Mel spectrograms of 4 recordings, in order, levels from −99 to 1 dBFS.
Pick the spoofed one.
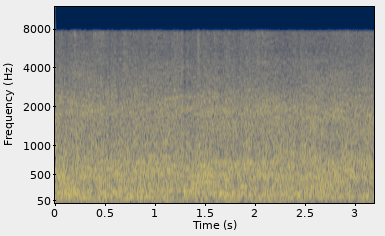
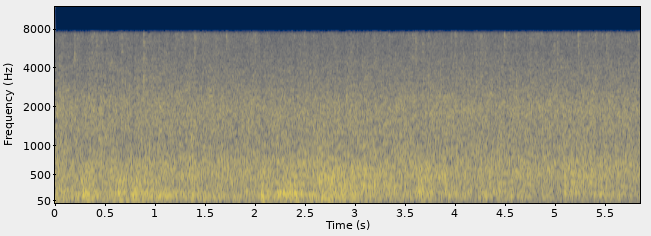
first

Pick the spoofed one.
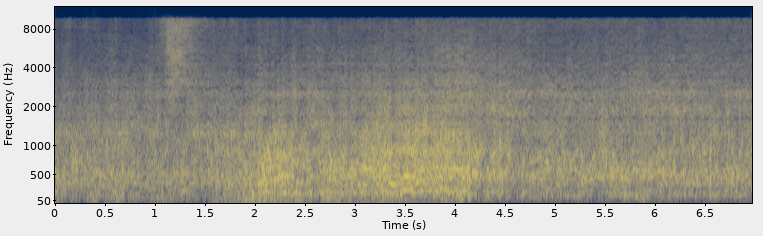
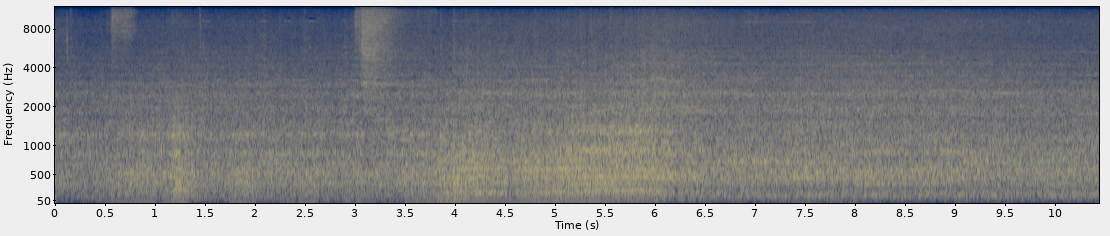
first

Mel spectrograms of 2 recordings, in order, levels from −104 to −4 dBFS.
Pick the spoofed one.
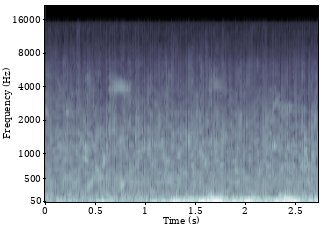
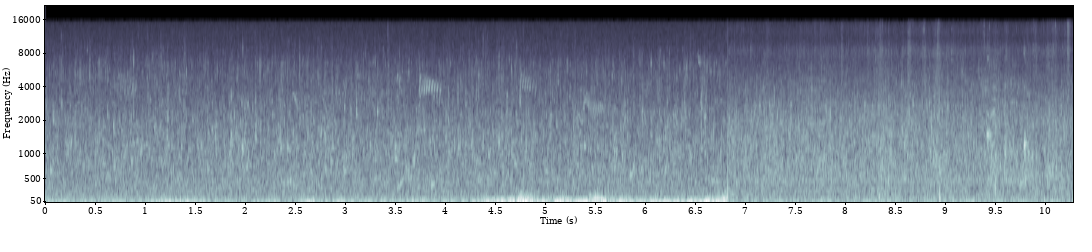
first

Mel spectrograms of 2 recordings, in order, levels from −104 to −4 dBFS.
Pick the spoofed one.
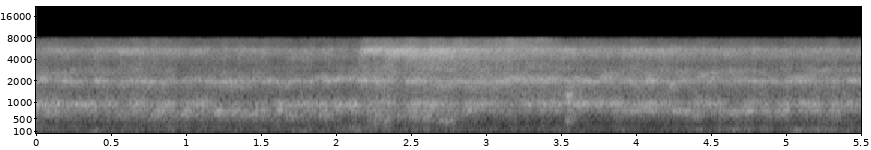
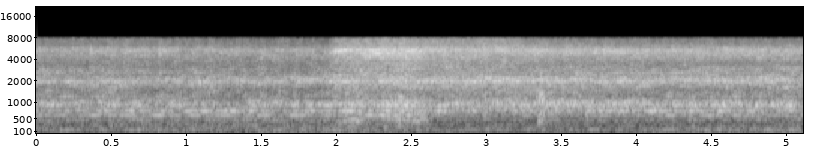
first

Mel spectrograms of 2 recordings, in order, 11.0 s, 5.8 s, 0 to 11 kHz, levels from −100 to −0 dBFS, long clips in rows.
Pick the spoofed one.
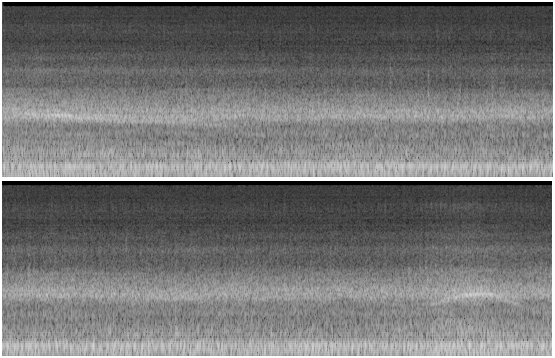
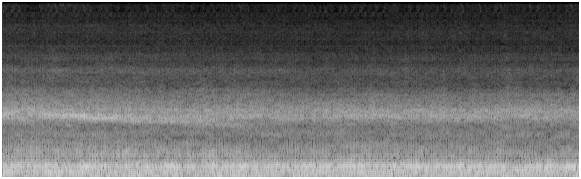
second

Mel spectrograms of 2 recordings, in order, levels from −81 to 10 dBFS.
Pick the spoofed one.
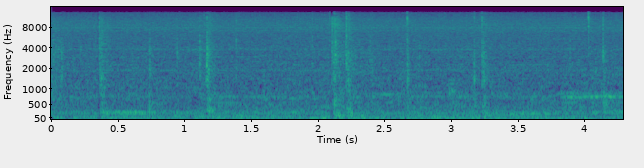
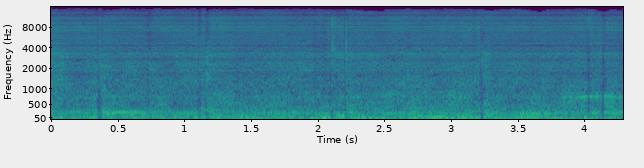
second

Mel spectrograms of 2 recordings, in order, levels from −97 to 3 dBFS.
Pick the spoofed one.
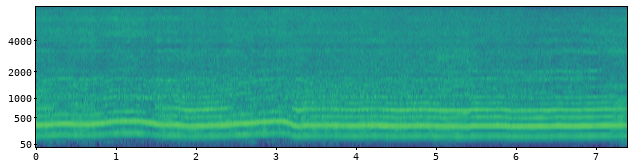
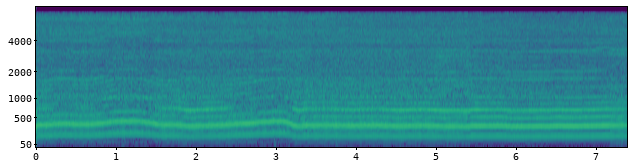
first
